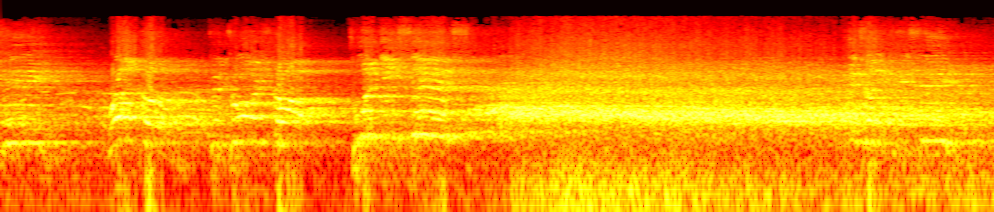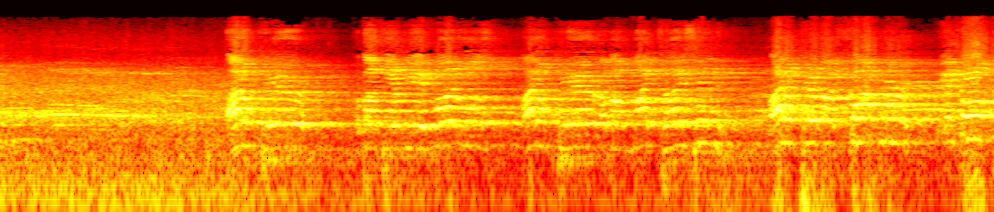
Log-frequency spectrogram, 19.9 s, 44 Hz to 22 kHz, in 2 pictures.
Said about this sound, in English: That was Kansas City, and I think there was about 14,000 people in that arena. I think. Maybe 12? That's how the tour stops sounded back in the day.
